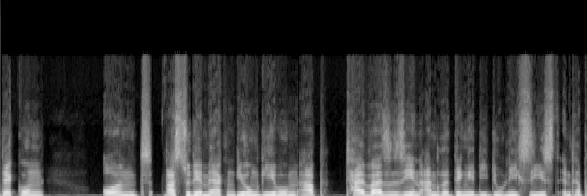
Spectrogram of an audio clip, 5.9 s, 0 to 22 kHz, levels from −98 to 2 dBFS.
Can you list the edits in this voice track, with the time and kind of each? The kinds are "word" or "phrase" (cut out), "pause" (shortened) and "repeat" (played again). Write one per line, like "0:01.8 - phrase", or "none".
0:01.5 - word
0:02.4 - phrase
0:03.4 - pause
